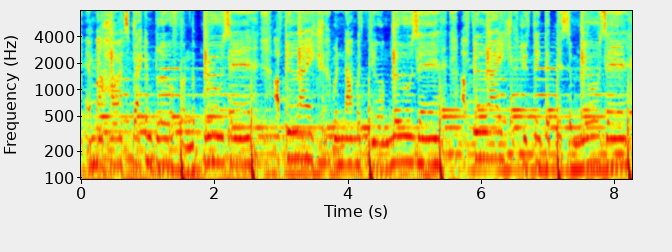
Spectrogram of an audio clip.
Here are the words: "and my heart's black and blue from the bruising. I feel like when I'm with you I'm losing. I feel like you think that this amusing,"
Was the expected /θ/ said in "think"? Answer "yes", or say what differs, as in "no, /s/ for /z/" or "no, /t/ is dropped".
yes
